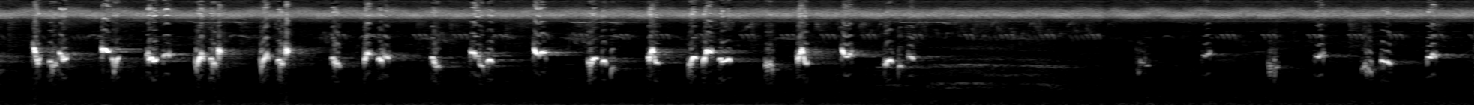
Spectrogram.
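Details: Champion Sooty-headed bulbul delivering long, sharp trills: a dense burst of rapid bright chirps for about six seconds, then sparser single notes, with steady background hiss.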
